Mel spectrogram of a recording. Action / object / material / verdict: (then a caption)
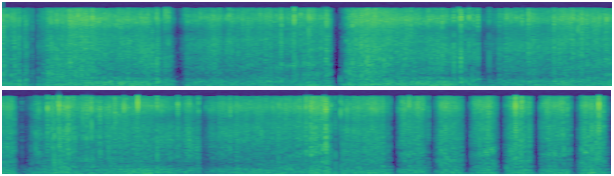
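scrape / coiled woven fiber placemat / woven fiber / none. Long nails on both hands claw and scratch across a round, dark, coiled woven fiber placemat. The result is a dense, continuous rasping scrape, heavy in the low end, broken by brief silent gaps. Toward the end it turns into quicker, rhythmic strokes separated by short pauses.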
